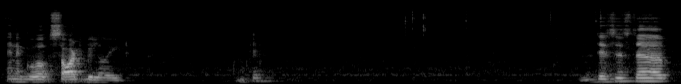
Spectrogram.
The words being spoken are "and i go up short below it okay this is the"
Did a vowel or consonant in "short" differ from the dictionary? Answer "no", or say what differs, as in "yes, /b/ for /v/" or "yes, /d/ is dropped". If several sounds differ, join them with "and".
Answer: yes, /s/ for /ʃ/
